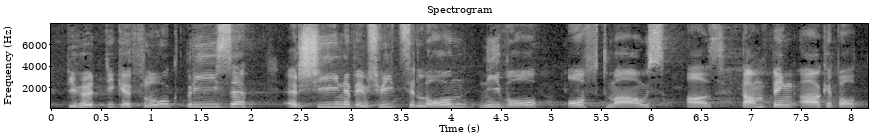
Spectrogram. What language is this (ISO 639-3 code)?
gsw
